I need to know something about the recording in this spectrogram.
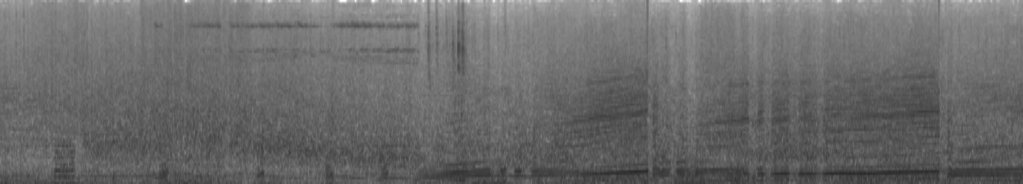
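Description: Rain patters steadily on a car.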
